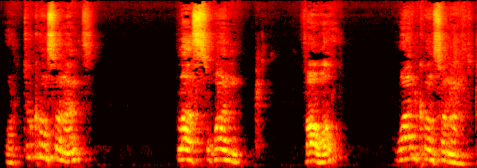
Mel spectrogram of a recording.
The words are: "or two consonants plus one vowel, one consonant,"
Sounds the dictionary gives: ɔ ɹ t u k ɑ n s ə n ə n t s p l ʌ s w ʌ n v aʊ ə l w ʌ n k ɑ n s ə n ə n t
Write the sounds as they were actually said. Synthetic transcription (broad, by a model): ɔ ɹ t u k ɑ n s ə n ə n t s p l ʌ s w ʌ n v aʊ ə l w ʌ n k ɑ n s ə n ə n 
